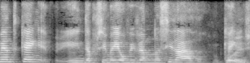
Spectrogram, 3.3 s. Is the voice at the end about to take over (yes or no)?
no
